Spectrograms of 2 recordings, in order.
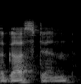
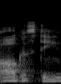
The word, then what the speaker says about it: Augustine: In fact, actually, where this comes from is St. Augustine, or Augustine, depending on how you say it.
